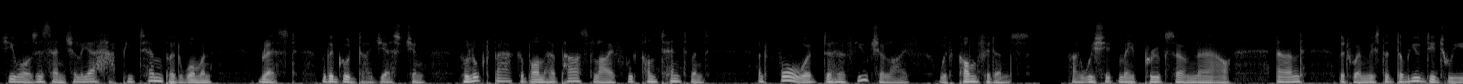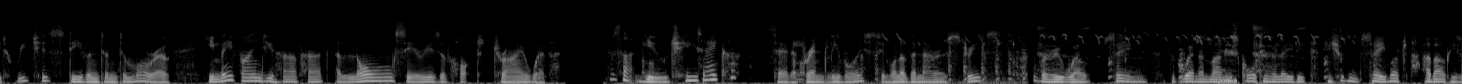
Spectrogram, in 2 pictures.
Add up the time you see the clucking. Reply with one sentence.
The clucking can be heard for 7 seconds in total.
